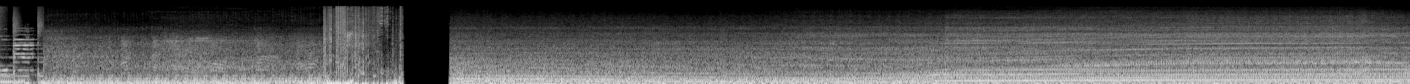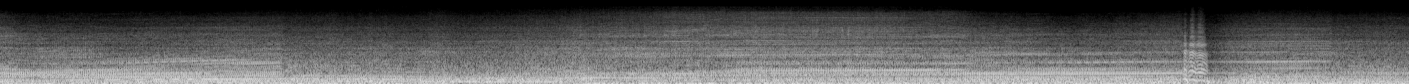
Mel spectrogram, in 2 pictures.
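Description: Yamaha MT-10 crossplane inline-four engine pulling hard, its pitch rising and then dropping several times as it accelerates and changes gear, over a constant rush of wind on the microphone. The sound cuts out briefly about four seconds in.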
